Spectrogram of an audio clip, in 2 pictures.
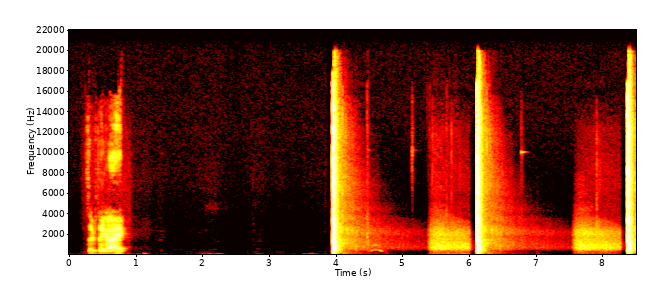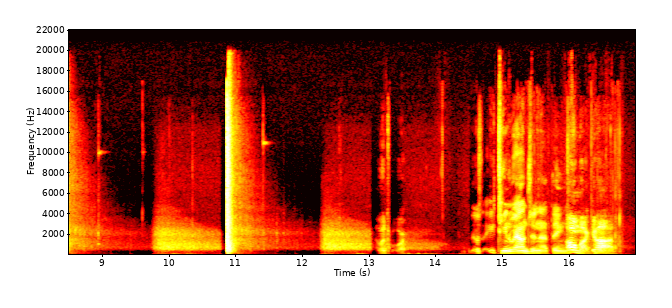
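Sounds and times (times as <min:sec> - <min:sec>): pistol shots: 0:04.0 - 0:04.6, 0:06.0 - 0:06.8, 0:08.3 - 0:09.0, 0:10.8 - 0:11.6
brief rushing noise: 0:12.3 - 0:14.0.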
